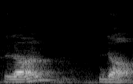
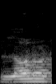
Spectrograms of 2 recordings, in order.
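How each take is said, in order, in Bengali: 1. শেষ ধ্বনির আগে একটু থামা হয়। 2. শব্দটি কোনো থামা ছাড়াই একটানা বলা হয়।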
